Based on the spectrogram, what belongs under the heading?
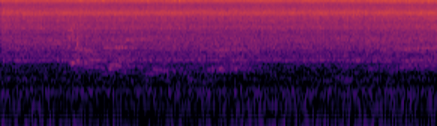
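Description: Chopped onion, tomato and boiled potato sizzling steadily in hot oil in a frying pan.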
